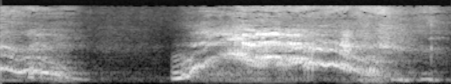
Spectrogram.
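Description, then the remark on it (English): A person's voice imitates the cry of a hippogriff, a creature part raptor and part horse: a falling squawk, a brief pause, then a loud, rising and falling screech with a whinny-like quaver, strained. “It's like an eagle, well, raptor, like, and then, like, a horse. So, like, what sound would it make?”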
